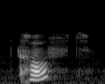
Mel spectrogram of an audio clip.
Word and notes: d' Kràft: Bas-Rhin; Herrlisheim

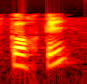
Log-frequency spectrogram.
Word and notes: d' Gàrgel: Bas-Rhin; Herrlisheim

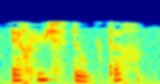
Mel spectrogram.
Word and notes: d'r Hüssdokter: Bas Rhin; Reichshoffen

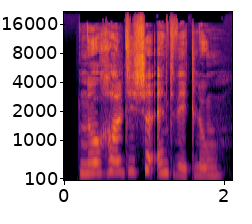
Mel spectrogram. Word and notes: noochhàltiche Entwìcklùng: Bas Rhin

